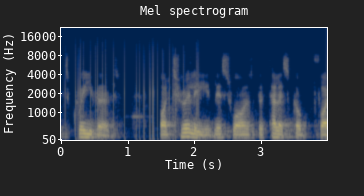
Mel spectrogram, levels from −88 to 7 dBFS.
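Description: From 0.07 to 2.08 s, a train of clicks: about thirty unevenly spaced ticks at 13.5 per second, some 10 dB above the speech, likely interference.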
